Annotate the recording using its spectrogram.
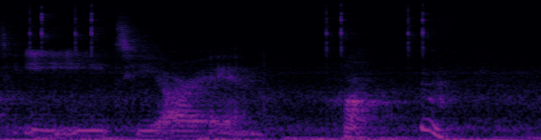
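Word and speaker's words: ytram: are called eat Rams spelled ytr AMS pronounced eet RN oh there it is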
